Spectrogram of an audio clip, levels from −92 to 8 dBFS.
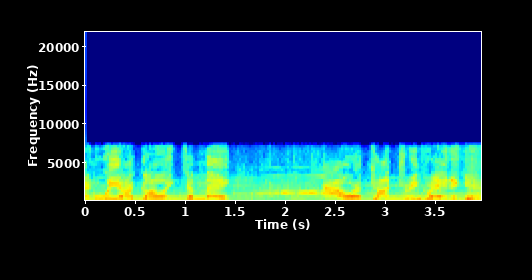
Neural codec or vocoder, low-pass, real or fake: none; 7.2 kHz; real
